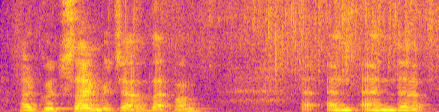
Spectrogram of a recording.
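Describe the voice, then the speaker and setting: With an Essex accent, a man speaks at medium pitch. His voice makes very wide pitch swings. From Barking, Essex, England. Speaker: war veteran. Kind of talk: interview answer.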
